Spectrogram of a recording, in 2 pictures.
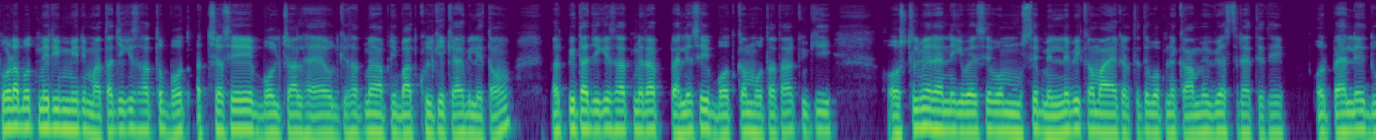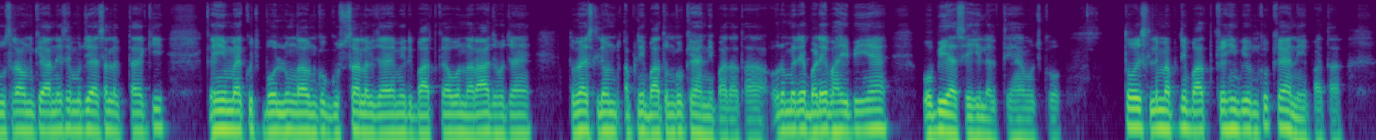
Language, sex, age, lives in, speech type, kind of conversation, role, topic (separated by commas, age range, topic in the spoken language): Hindi, male, 35-39, India, conversation, advice, user, नई जगह पर परिवार के साथ रहते हुए मैं दैनिक जीवन और आदतों के बदलाव को कैसे अच्छे से संभालूं?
